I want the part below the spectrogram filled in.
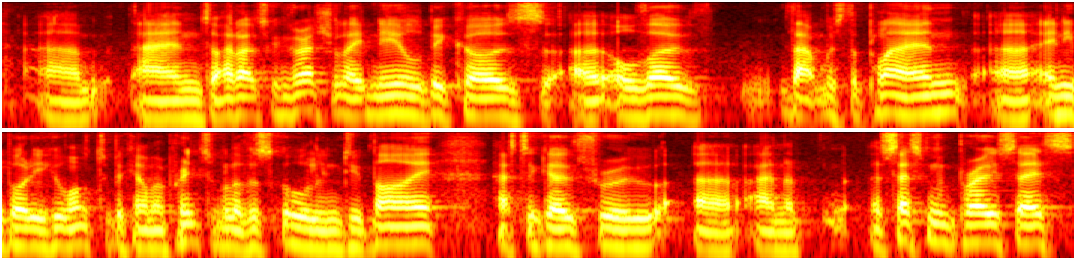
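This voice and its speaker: This man has a British accent and a medium pitch. He talks at a moderate pace with fairly even intonation. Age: 50s. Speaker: school principal. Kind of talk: video blog to parents. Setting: office. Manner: hesitant, many fillers.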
